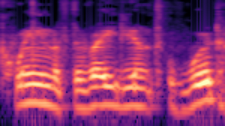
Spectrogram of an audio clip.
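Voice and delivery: plain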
